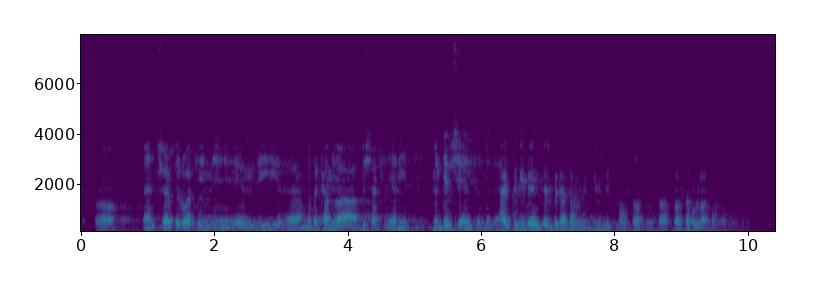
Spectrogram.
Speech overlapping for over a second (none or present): none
